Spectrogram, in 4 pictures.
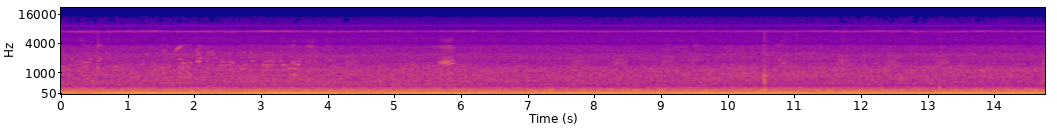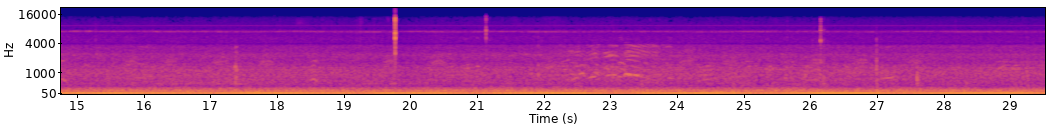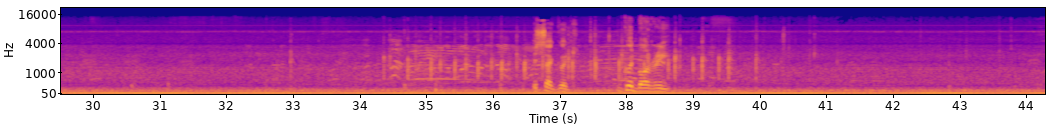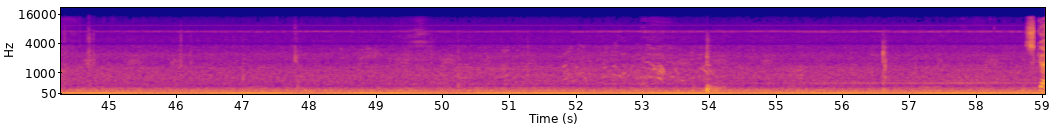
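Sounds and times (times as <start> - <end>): faint distant voices: 0.0 - 6.1
steady low rumble: 0.0 - 59.0.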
